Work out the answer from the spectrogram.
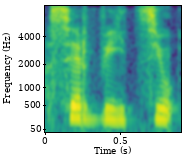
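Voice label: "servìtziu", Sardinian, female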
